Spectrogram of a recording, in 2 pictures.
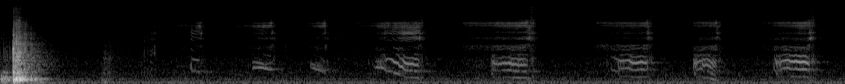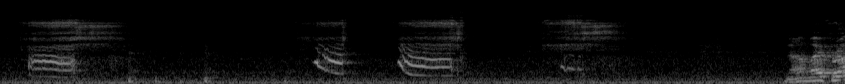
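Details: Dozer the Bulldog crying, a series of short high whining whimpers, rising and falling, repeated every second or so indoors, with a brief human voice at the end.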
